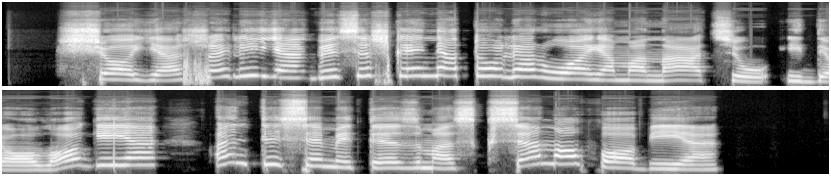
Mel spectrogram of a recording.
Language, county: Lithuanian, Utena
